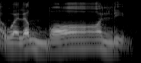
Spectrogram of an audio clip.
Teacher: الإمام الجزري نبه على ترقيق اللام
